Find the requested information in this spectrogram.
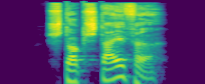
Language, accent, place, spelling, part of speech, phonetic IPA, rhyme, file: German, Germany, Berlin, stocksteife, adjective, [ˌʃtɔkˈʃtaɪ̯fə], -aɪ̯fə, De-stocksteife.ogg
- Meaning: inflection of stocksteif: 1. strong/mixed nominative/accusative feminine singular 2. strong nominative/accusative plural 3. weak nominative all-gender singular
